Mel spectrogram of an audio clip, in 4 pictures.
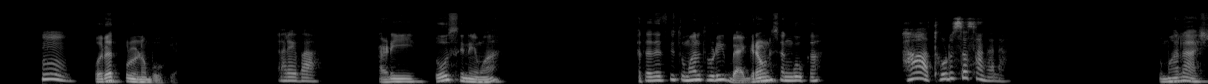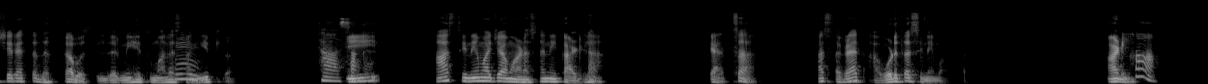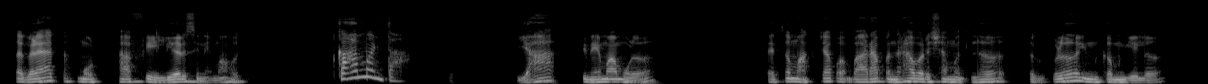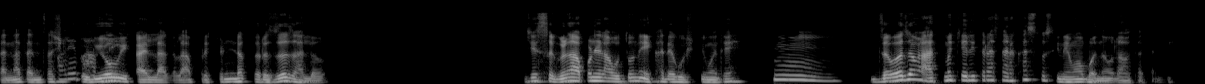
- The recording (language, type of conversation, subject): Marathi, podcast, तुमच्या आयुष्यातील सर्वात आवडती संगीताची आठवण कोणती आहे?
- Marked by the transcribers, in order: "थोडंसं" said as "थोडूसं"; in English: "फेल्युअर"; surprised: "काय म्हणता?"; other background noise; in English: "इन्कम"; afraid: "अरे बापरे!"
